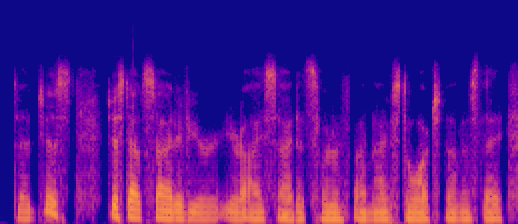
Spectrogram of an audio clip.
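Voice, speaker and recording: In a Boston accent, a man speaks at a medium pitch with a flat, monotone delivery. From Boston, US. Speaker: tech research executive and author. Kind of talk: podcast interview. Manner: hesitant, many fillers.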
